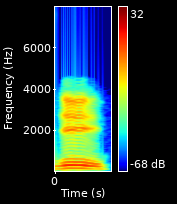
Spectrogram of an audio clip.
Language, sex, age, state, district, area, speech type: Maithili, female, 60+, Bihar, Madhubani, urban, conversation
